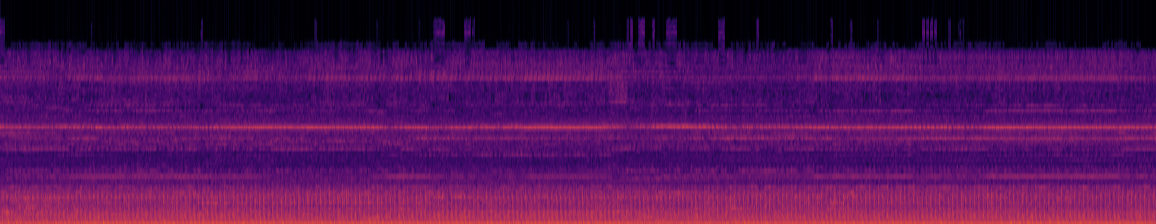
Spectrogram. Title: Samsung washer making noise while spinning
